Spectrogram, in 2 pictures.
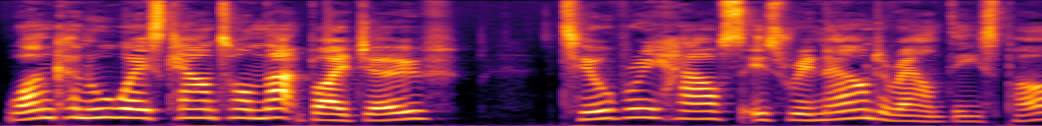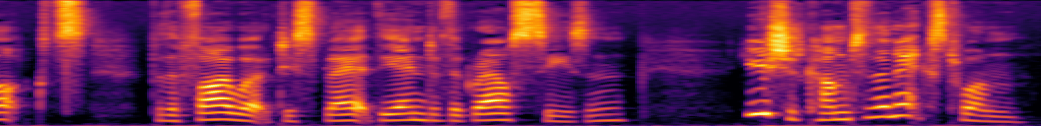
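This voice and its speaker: A woman's voice: mid-range voice, animated, moderate pace, darkish tone, close to an everyday voice. A woman voicing a hearty, elderly English colonel in an audiobook, bluff and jovial with old-fashioned exclamations. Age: older. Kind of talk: audiobook character reading.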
